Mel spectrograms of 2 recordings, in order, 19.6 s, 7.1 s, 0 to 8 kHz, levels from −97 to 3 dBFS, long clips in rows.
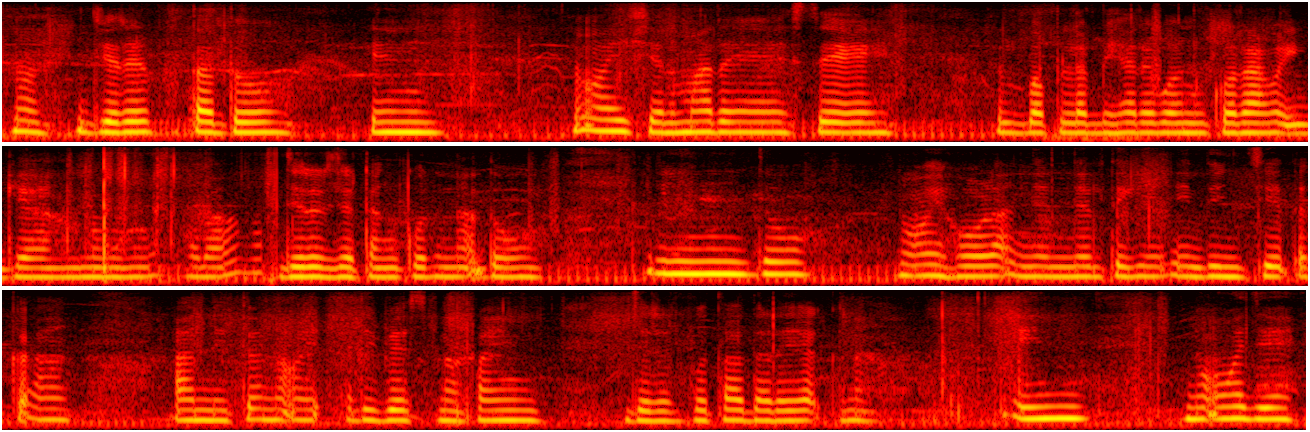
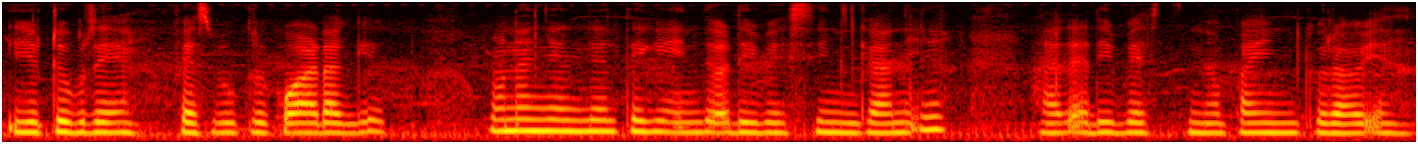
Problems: background sounds at intervals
